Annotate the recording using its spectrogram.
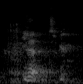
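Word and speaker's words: חטא: Chet and tet, we hear when you say it, chet. You don't hear the aleph. Why? The aleph is silent.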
